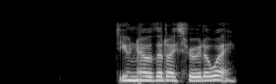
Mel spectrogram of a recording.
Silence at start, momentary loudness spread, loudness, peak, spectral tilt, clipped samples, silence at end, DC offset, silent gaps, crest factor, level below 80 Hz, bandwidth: 1.15 s; 6 LU; -15 LUFS; -2 dBFS; -7.5 dB/octave; under 0.1%; 0.4 s; under 0.1%; none; 14 dB; -48 dBFS; 7.4 kHz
